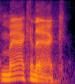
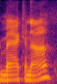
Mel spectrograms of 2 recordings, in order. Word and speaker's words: Mackinac: And the UP goes to like Mackinac, right? Or Mackinac? – Mackinac, yes. – Mackinac. – Mackinac. – What is Mackinac then? – Mackinac is the French interpretation, but it's not the correct pronunciation. That's the Americanese version.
